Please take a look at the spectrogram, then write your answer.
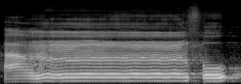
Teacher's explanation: Jadi ketika dengung, lidah kita ini bergeser dari posisi nun sukun menuju huruf fa. Nah, pergeseran itulah yang disebut ausab. · Disebut samar karena bunyinya antara nun dan fa, jadi tidak jelas ya bunyinya. Kemudian ausab itu pertengahan, artinya ketika bunyi nun sukun ini kita dengungkan anfu. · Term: ikhfa awsat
